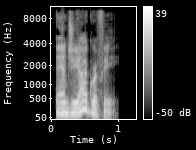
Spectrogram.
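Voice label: "angiography", British English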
